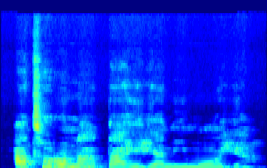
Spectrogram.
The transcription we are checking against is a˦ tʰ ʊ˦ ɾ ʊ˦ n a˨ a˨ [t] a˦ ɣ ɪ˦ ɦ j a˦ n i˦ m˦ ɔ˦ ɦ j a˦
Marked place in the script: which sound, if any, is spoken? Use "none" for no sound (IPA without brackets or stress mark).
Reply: t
